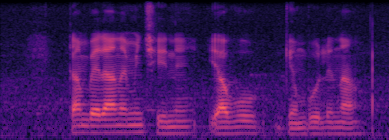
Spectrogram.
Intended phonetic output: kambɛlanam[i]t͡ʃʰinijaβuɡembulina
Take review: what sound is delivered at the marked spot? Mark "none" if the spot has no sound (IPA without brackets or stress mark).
i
